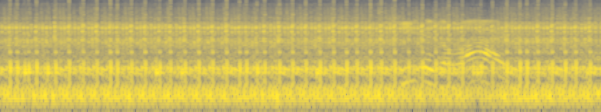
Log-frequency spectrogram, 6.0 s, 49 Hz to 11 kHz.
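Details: 1980 Yamaha DT/GT 125 Enduro two-stroke on its first start, with old fuel, an uncharged battery and seemingly low compression. A rapid, even popping idle holds a steady beat with no misses or knocks. It runs fine, though the carb likely still needs cleaning.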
